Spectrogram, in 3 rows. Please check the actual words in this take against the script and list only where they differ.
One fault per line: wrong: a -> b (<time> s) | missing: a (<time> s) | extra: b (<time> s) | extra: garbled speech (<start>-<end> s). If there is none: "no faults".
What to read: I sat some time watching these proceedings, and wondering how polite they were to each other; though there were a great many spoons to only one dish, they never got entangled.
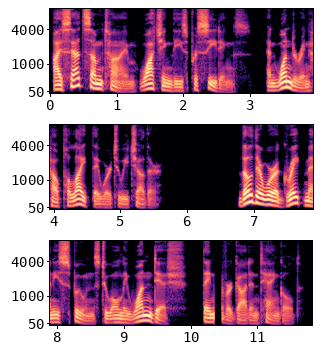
no faults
